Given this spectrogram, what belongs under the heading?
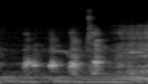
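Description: Chickens in the video game Slime Rancher cluck in a short run of soft, evenly spaced bursts over a steady background hum, quiet and game-like.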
